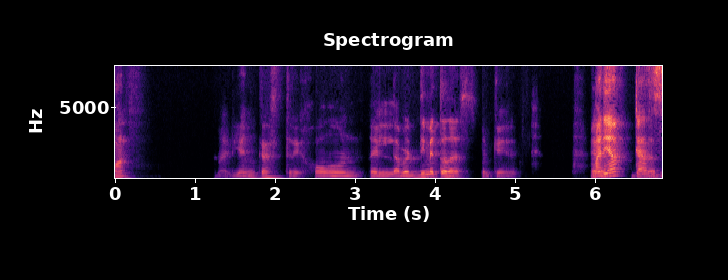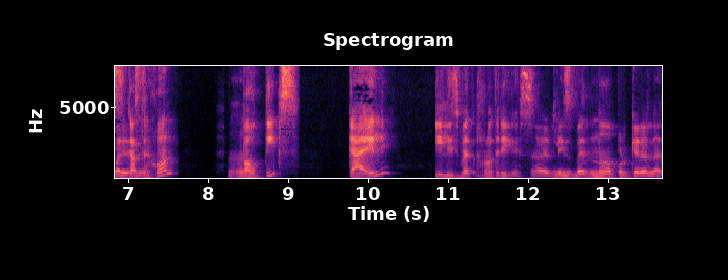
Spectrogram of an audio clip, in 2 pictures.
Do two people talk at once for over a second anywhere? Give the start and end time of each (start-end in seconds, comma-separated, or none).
5.9-7.5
